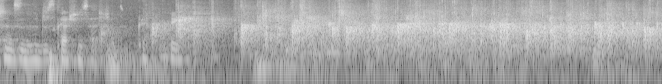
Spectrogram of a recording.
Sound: audience applauds

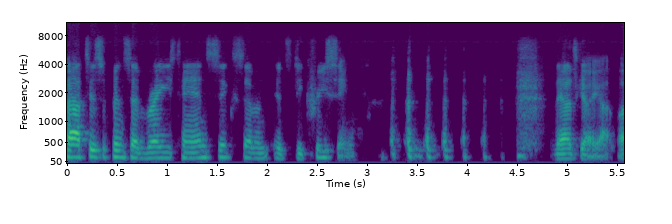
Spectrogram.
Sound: laughs

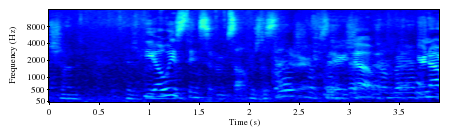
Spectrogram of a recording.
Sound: laughter

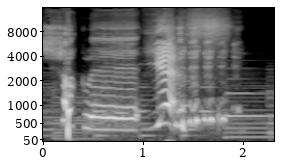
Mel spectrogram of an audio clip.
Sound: laughs

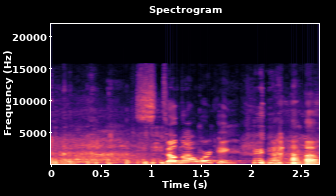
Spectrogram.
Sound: audience laughing

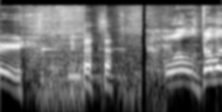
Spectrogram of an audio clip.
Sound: chuckles

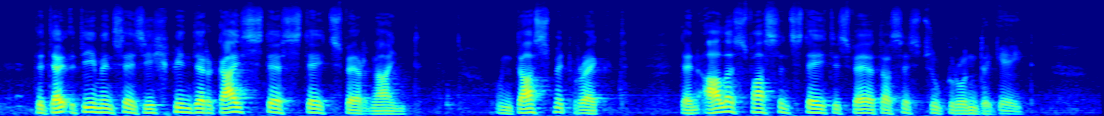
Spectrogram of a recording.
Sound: german

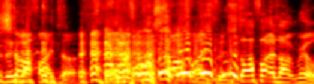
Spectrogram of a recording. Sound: all laughing

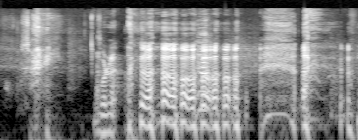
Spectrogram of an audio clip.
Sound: laughs

